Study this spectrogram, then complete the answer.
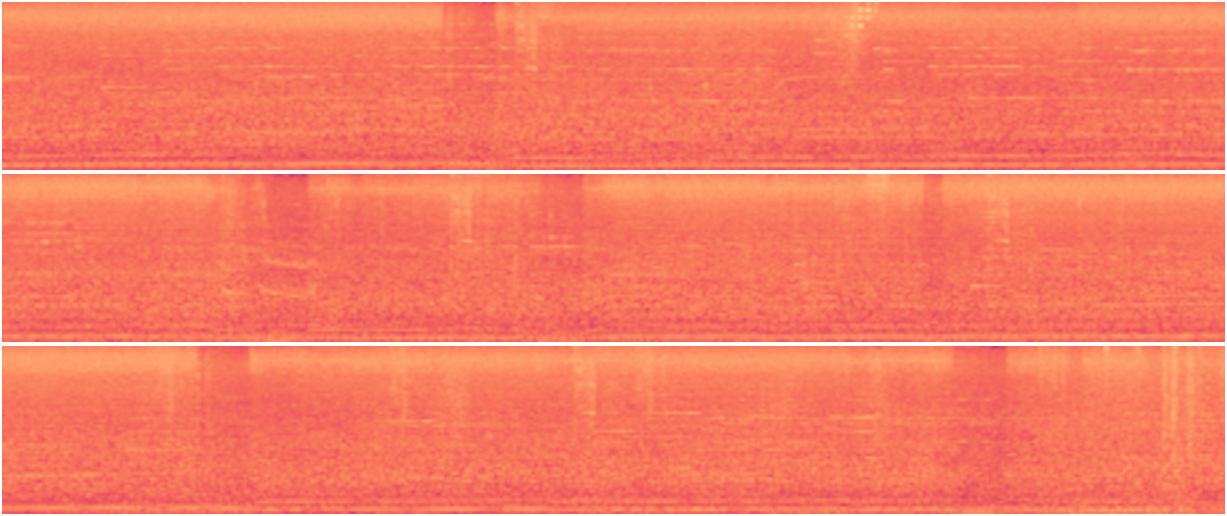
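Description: A rally car engine roars at high revs, shifting gears as it races.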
